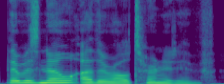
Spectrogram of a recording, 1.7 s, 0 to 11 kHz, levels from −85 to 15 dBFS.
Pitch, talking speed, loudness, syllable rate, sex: 210 Hz, 180 wpm, -16 LUFS, 7.4 syllables/s, female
